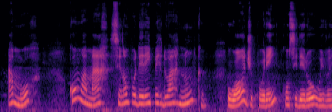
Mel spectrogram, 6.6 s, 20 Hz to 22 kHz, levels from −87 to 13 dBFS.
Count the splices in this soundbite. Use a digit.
1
